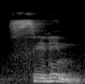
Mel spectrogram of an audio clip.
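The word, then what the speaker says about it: serene: three সিরিন সিরিন কথাটার মানে হচ্ছে পিসফুল ট্র্যাঙ্কুয়েল প্রোনাউন্সিয়েশন টা দেখো সিরিন এস ই আর ই এন ই তাহলে তার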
